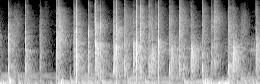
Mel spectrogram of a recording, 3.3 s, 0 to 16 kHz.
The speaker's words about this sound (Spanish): Un aplauso para el episodio 12 del Drone Podcast.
